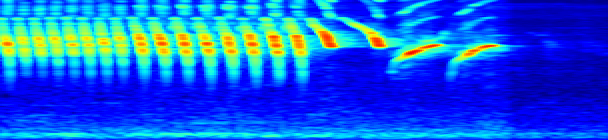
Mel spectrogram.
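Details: Male canary singing as a lure for stressed birds: about fifteen evenly spaced pulsed notes in quick succession, then a few sweeping high whistles before silence.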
